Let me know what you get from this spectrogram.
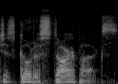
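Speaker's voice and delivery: muttered under breath. Speaker retells answering someone asking about calling 911 on a cell phone, muttered under breath. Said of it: "I say under my breath".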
